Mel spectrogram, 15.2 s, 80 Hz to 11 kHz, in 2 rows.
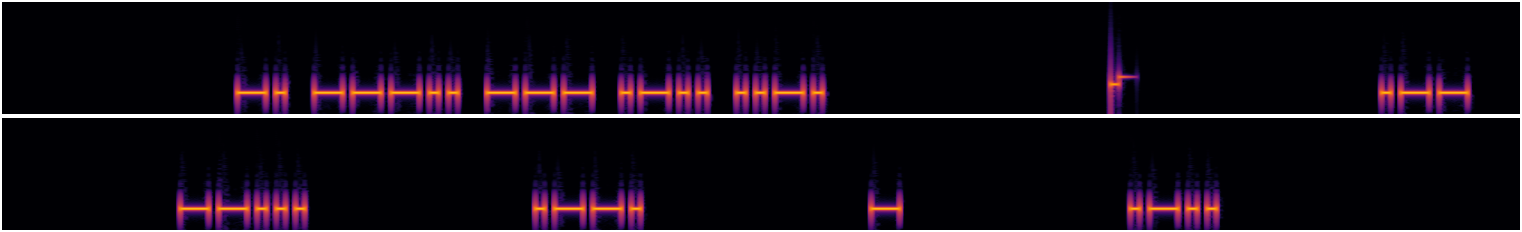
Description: Morse code, heard as a keyed tone, about 25 wpm, spaced as for 11 wpm, 700 Hz. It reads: N8OLF W7PTL
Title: USA Call Signs - 5 Characters - 8x Character Spacing - 25wpm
